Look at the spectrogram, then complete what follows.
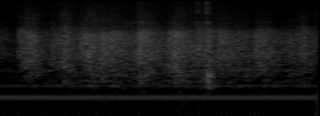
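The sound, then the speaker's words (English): A crowd applauds steadily as a clap offering to Jesus, many hands clapping in a dense, continuous patter that holds at an even level throughout, with no voices standing out. “Can we give Jesus a clap offering?”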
